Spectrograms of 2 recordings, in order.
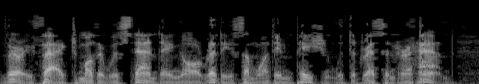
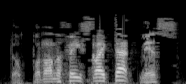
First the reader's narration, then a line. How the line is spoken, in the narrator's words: she said sharply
